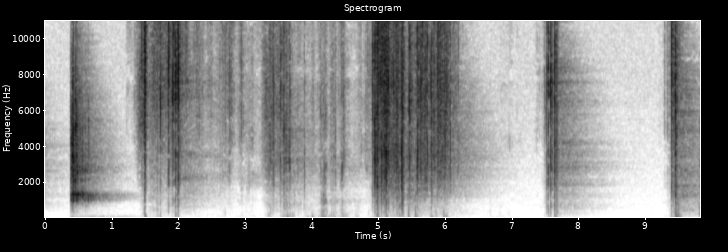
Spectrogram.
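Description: Sound-design score of sharp crackling, tearing noise hits, about seven of them with dead silence between, the longest a second-long crunch about five seconds in.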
